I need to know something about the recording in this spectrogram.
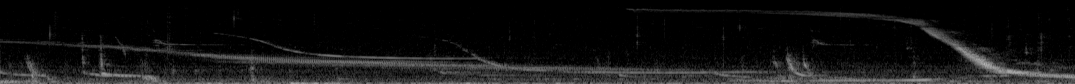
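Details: Several Weddell seals calling under Antarctic sea ice in McMurdo Sound, November 2017, from an observatory 21 m below the ice: overlapping long gliding whistles, short chirps, and a very high whistle sweeping steeply down near the end.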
